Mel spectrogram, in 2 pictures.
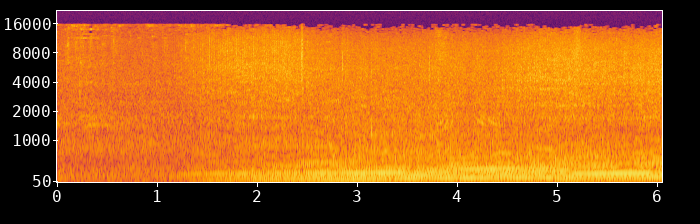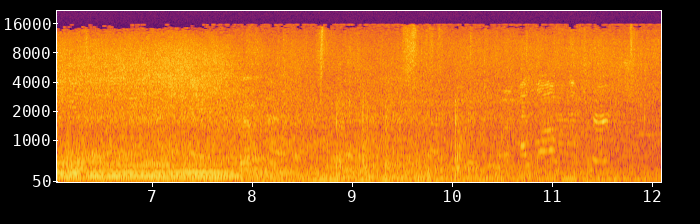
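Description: A motor vehicle's engine passing along the street, swelling from about a second in, loudest for several seconds, then fading away.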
